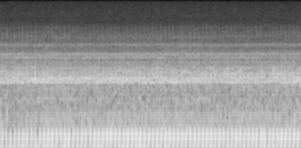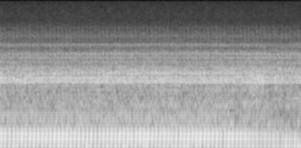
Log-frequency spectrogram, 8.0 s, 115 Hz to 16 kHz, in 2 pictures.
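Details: 1958 BSA C12 single on a road test after its misfire was fixed: an even, steady thump at a constant pace with no stumbles or missed beats. It is firing cleanly and sounds like it used to.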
